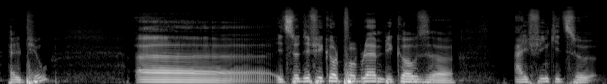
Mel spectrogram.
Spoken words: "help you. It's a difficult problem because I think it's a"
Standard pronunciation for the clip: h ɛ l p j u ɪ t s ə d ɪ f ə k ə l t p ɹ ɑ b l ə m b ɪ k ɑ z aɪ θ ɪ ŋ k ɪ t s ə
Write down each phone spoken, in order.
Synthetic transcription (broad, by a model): h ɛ l p j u ɪ t s ə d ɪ f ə k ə l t p ɹ ɑ b l ə m b ɪ k ɑ z aɪ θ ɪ ŋ k ɪ t s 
